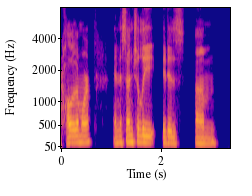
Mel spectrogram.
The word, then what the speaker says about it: Holodomor: The Holodomor is a Ukrainian pronunciation of Golodomor or Holodomor, and essentially it is a famine.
